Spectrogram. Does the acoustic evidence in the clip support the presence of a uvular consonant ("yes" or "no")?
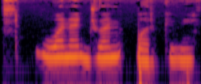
no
